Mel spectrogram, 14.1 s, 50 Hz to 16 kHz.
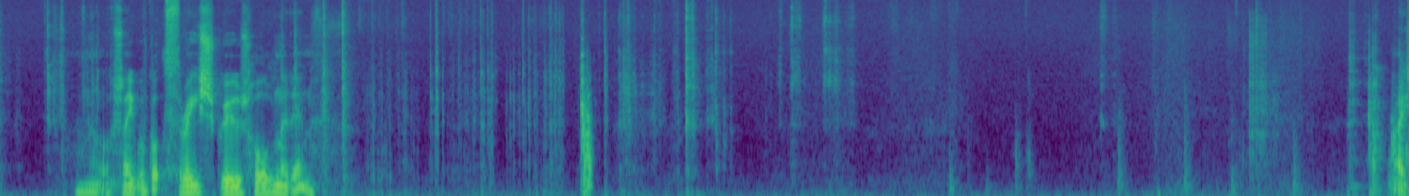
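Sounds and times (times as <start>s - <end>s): light clicks and taps of screws: 0.0s - 1.0s.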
